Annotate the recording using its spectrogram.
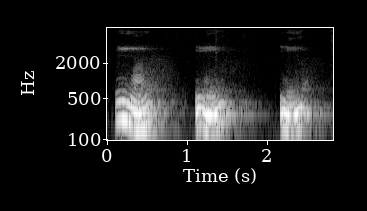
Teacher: in terms of the position of the tongue, goes way back. Ooh, ooh, while ooh, ooh, ooh is not so back as ooh, ooh.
